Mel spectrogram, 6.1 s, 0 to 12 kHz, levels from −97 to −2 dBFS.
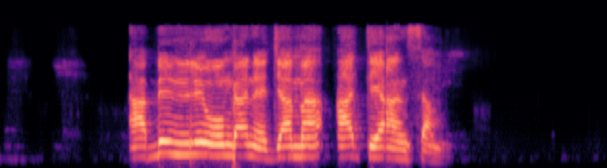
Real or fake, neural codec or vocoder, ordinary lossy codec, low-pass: fake; codec, 16 kHz, 4 kbps, X-Codec, HuBERT features, trained on general audio; AAC, 64 kbps; 7.2 kHz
